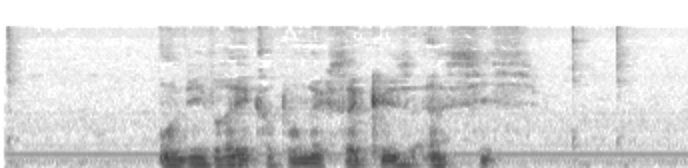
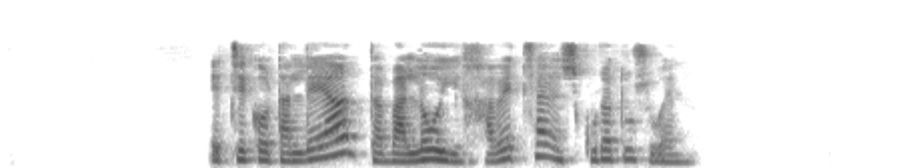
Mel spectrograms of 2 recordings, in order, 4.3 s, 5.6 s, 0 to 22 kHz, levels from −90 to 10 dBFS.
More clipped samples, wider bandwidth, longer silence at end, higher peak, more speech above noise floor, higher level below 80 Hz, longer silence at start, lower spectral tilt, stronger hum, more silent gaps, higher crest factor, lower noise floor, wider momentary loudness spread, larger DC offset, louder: neither; first, 11.5 kHz vs 8.2 kHz; second, 0.4 s vs 1.3 s; about the same, -10 dBFS vs -8 dBFS; second, 28 dB vs over 62 dB; first, -40 dBFS vs -78 dBFS; second, 0.05 s vs 1.3 s; first, -6.5 dB/octave vs -2.5 dB/octave; neither; neither; about the same, 18 dB vs 22 dB; second, -54 dBFS vs under -90 dBFS; first, 23 LU vs 11 LU; neither; about the same, -27 LUFS vs -27 LUFS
